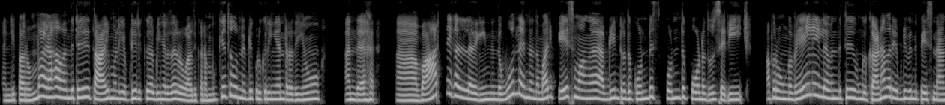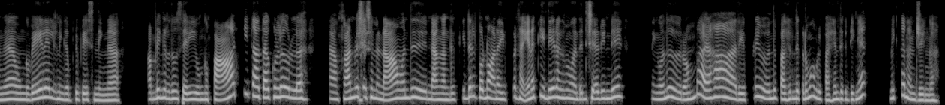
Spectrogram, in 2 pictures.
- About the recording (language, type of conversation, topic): Tamil, podcast, தாய்மொழி உங்களுக்கு ஏன் முக்கியமாகத் தோன்றுகிறது?
- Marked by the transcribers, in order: in English: "கான்வர்சேஷன்ல"; sneeze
